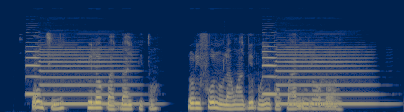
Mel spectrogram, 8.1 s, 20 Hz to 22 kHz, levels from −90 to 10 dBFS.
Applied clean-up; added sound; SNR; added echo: none; Wind instrument, woodwind instrument; 4 dB; none.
